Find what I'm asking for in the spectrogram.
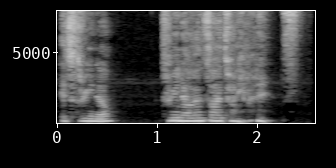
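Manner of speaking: high-pitched, excited exclamation; thrilled disbelief. Real, not acted. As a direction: shout the score as if you can't believe it. Third goal, disbelieving celebration.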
